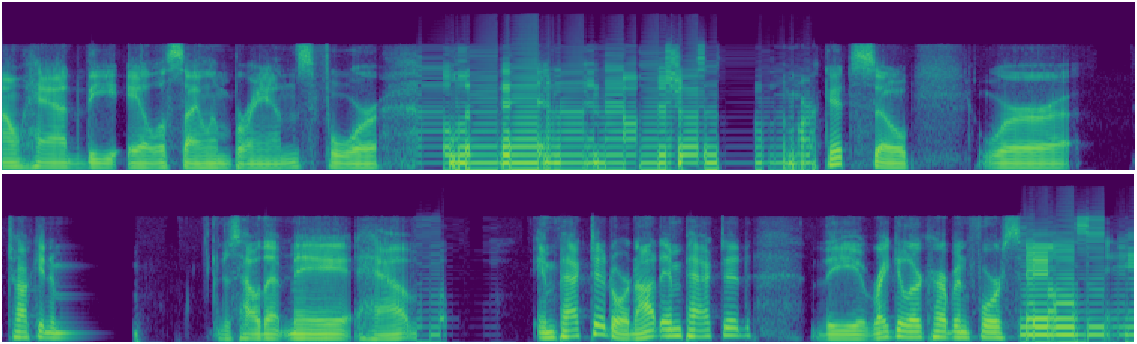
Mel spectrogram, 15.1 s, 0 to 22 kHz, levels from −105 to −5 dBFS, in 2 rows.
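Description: From 2.77 to 5.41 s, just after "brands for", the speech turns into robotic sound from repeated short buffers. It has a rigid metallic buzz at 188 Hz that only loosely follows the syllables. A fixed pitch at that rate means a segment about 5.3 ms long is being replayed, which fits a buffer of that size. Here practically all of the audio is repeated material, most likely because new audio was arriving too seldom and the receiver kept recycling its last block.

At 7.94 s, after "we're talking", a long network dropout begins and runs to 8.47 s. The receiver fills 506 ms: first a decaying continuation of the last sound, then about 250 ms of silence. When the audio resumes, 400 ms of the original is gone. The pattern points to packets likely stalling in transit, with the path delay shifting by around a tenth of a second.

From 8.65 to 9.76 s the jitter buffer speed-up drains the backlog. Pitch-period-sized pieces, roughly 70 ms in total, are cut out, so the speech plays at 107% speed with unchanged pitch and sounds slightly hurried.

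The robotic buzz at 188 Hz returns from 10.31 to 10.89 s, ending just before "impacted or not impacted", with most of the audio repeated. It returns again from 14.34 s to the end at 15.11 s, fully repeated. Both are likely the same starved-buffer behaviour as before. Throughout, the call path's wideband coding, consistent with G.722 at 64 kbps, leaves nothing above 8 kHz.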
